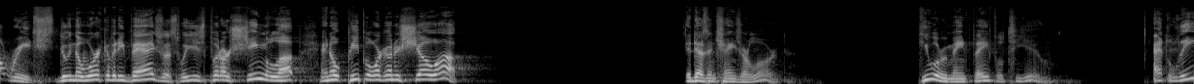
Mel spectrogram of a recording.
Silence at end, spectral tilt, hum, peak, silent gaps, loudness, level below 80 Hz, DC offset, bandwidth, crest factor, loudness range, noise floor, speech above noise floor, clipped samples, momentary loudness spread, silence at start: 0 s; -5 dB/octave; none; -6 dBFS; none; -23 LUFS; -62 dBFS; under 0.1%; 16 kHz; 18 dB; 8 LU; -85 dBFS; 62 dB; under 0.1%; 12 LU; 0 s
